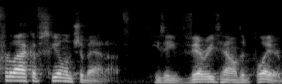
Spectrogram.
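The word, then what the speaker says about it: Shabanov: Shabbanov.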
